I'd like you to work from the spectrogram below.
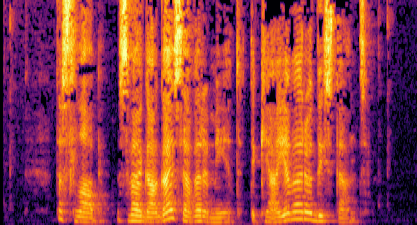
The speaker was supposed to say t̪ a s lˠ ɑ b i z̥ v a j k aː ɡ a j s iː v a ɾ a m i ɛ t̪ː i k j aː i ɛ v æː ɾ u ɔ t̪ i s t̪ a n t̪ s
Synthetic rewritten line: t̪ a s lˠ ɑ b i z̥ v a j ɡ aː ɡ a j s aː v a ɾ a m i ɛ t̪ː i k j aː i ɛ v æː ɾ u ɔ d̪ i s t̪ a n t̪ s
